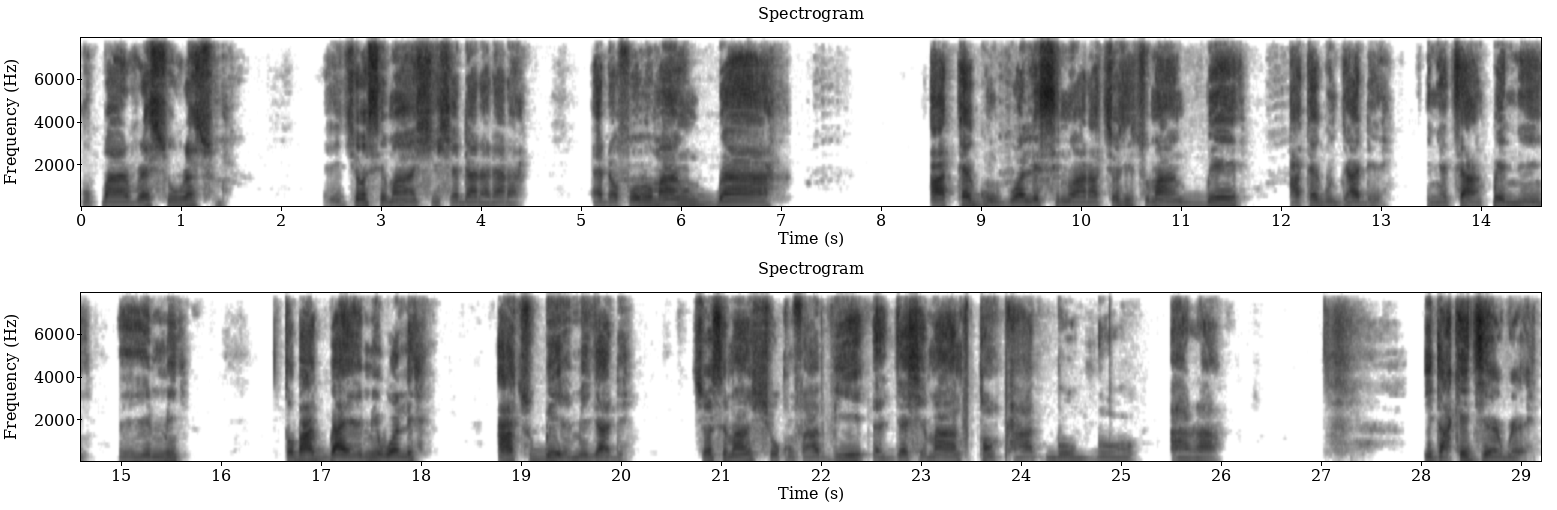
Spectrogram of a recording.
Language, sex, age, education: Yoruba, male, 30-45, tertiary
